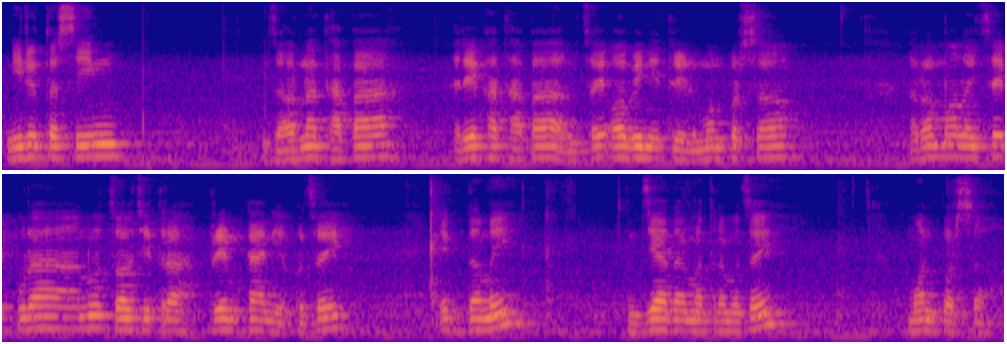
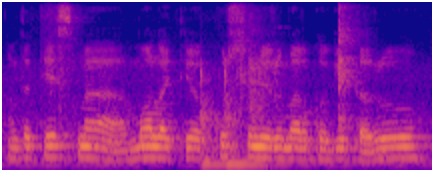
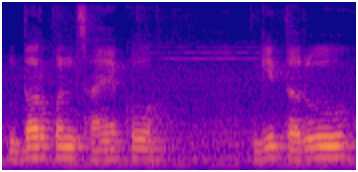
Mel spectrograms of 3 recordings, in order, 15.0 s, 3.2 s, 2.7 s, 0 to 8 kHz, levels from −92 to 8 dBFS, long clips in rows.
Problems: constant background noise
